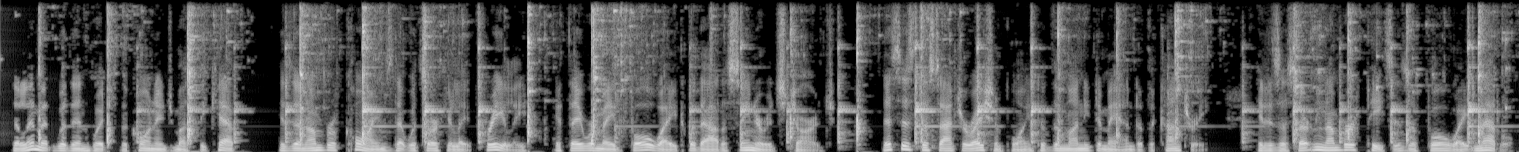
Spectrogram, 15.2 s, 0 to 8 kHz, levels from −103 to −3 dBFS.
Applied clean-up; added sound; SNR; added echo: classical method spectral subtraction.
